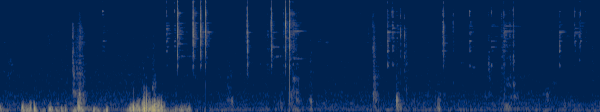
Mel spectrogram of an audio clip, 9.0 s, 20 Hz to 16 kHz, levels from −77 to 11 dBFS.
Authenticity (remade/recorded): recorded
